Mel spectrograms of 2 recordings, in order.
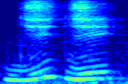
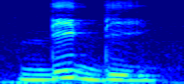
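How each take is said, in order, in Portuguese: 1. O d antes do i soa como 'dj'. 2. O d antes do i é um d simples. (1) "aqui na minha região pelo menos é assim, a gente pronuncia Didi" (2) "e não Didi"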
